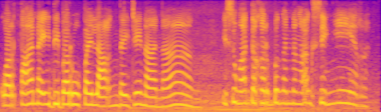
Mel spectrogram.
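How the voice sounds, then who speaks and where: A woman's voice: sits high, fairly even intonation, moderate pace, slight background noise, lightly acted. A woman playing a young newlywed wife caught between mother and husband in comedic radio drama, apologetic, with an Ilocano accent.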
